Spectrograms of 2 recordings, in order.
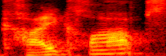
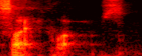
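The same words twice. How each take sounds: First: The word begins with a hard K sound. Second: The word begins with a soft S sound. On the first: This follows the original Greek spelling. "the Greeks did not have a C, right? Uh, they had K's" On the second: This is the familiar everyday pronunciation. "I'm going to stick with what I know"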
